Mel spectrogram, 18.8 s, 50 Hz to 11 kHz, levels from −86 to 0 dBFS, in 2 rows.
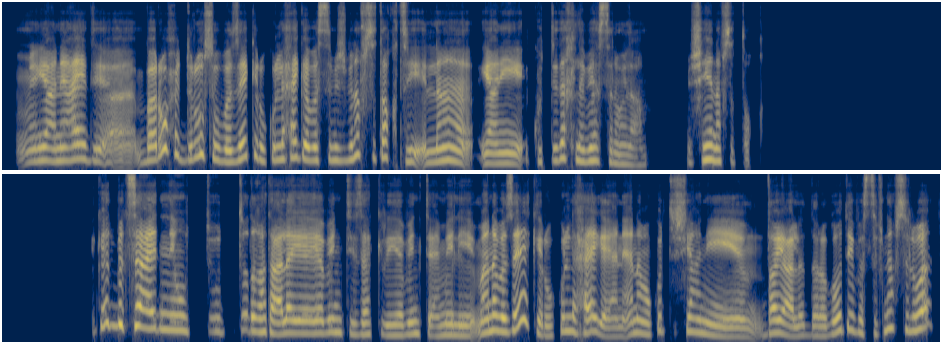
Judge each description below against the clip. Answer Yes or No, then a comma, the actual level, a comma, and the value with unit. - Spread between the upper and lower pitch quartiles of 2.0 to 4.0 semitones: No, average, 4.4 semitones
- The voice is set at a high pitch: Yes, high, 245 Hz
